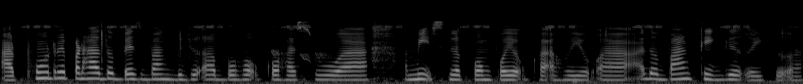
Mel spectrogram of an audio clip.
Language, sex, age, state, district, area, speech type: Santali, female, 18-30, West Bengal, Birbhum, rural, spontaneous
